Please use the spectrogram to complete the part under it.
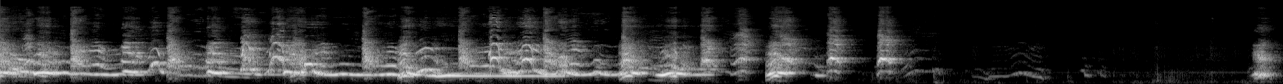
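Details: Dogs howl with the noontime sirens, a crowded chorus of wavering wails and yips for about nine seconds that breaks into short bursts, then near quiet with a faint call at the end.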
